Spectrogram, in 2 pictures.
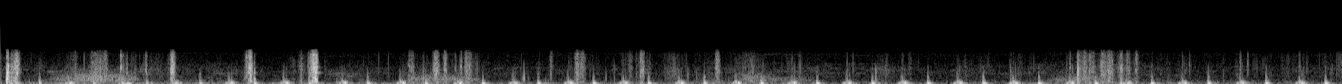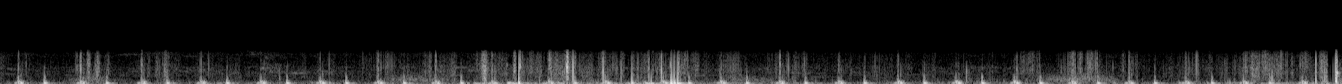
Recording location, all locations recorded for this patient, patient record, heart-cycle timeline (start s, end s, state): mitral valve (MV)
aortic valve (AV)+pulmonary valve (PV)+tricuspid valve (TV)+mitral valve (MV)
#Age: Child
#Sex: Male
#Height: 131.0 cm
#Weight: 24.8 kg
#Pregnancy status: False
#Murmur: Absent
#Murmur locations: nan
#Most audible location: nan
#Systolic murmur timing: nan
#Systolic murmur shape: nan
#Systolic murmur grading: nan
#Systolic murmur pitch: nan
#Systolic murmur quality: nan
#Diastolic murmur timing: nan
#Diastolic murmur shape: nan
#Diastolic murmur grading: nan
#Diastolic murmur pitch: nan
#Diastolic murmur quality: nan
#Outcome: Normal
#Campaign: 2014 screening campaign
0.00	4.98	unannotated
4.98	5.10	diastole
5.10	5.22	S1
5.22	5.36	systole
5.36	5.46	S2
5.46	5.66	diastole
5.66	5.78	S1
5.78	5.92	systole
5.92	6.02	S2
6.02	6.20	diastole
6.20	6.32	S1
6.32	6.46	systole
6.46	6.56	S2
6.56	6.76	diastole
6.76	6.88	S1
6.88	7.02	systole
7.02	7.12	S2
7.12	7.34	diastole
7.34	7.46	S1
7.46	7.60	systole
7.60	7.68	S2
7.68	7.88	diastole
7.88	8.02	S1
8.02	8.16	systole
8.16	8.24	S2
8.24	8.44	diastole
8.44	8.56	S1
8.56	8.70	systole
8.70	8.80	S2
8.80	9.00	diastole
9.00	9.12	S1
9.12	9.26	systole
9.26	9.36	S2
9.36	9.56	diastole
9.56	9.68	S1
9.68	9.82	systole
9.82	9.90	S2
9.90	10.10	diastole
10.10	10.22	S1
10.22	10.36	systole
10.36	10.46	S2
10.46	10.68	diastole
10.68	10.80	S1
10.80	10.94	systole
10.94	11.02	S2
11.02	11.22	diastole
11.22	11.34	S1
11.34	11.50	systole
11.50	11.60	S2
11.60	11.80	diastole
11.80	11.92	S1
11.92	12.06	systole
12.06	12.16	S2
12.16	12.38	diastole
12.38	12.50	S1
12.50	12.64	systole
12.64	12.74	S2
12.74	12.98	diastole
12.98	13.10	S1
13.10	13.24	systole
13.24	13.34	S2
13.34	13.58	diastole
13.58	13.70	S1
13.70	13.84	systole
13.84	13.94	S2
13.94	14.20	diastole
14.20	14.32	S1
14.32	14.46	systole
14.46	14.56	S2
14.56	14.82	diastole
14.82	14.92	S1
14.92	15.08	systole
15.08	15.18	S2
15.18	15.40	diastole
15.40	15.52	S1
15.52	15.68	systole
15.68	15.76	S2
15.76	16.02	diastole
16.02	16.12	S1
16.12	16.28	systole
16.28	16.36	S2
16.36	16.60	diastole
16.60	16.72	S1
16.72	16.86	systole
16.86	16.96	S2
16.96	17.18	diastole
17.18	17.30	S1
17.30	17.44	systole
17.44	17.54	S2
17.54	17.76	diastole
17.76	26.85	unannotated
